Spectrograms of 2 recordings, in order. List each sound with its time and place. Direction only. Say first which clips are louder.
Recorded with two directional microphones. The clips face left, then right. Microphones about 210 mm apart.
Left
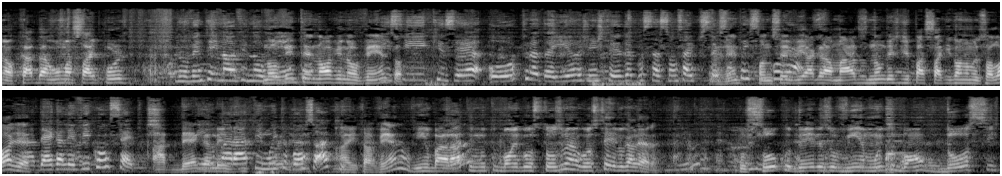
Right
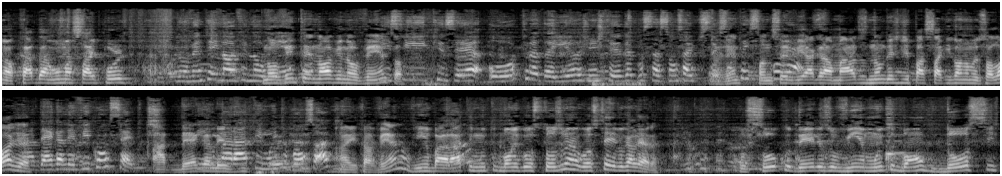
0.0 s speech: right 1 dB; 10° right (ahead or behind)
2.8 s speech: right 1 dB; centre (ahead or behind)
13.4 s speech: right 1 dB; 5° right (ahead or behind)
17.4 s speech: even; centre (ahead or behind)
17.9 s speech: right 2 dB; 15° right (ahead or behind)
